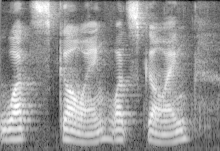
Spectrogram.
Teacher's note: Going from what's going, basically there's not much happening there in terms of linking. My S just kind of continues, and then I start my G of going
